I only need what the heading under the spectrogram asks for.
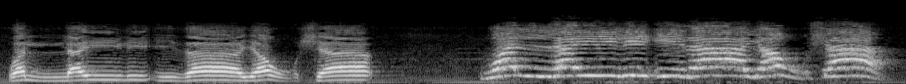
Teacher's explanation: غین کو ذرا پر کر کے پڑھیں گے. وقت کی صورت میں یہ شا ہی رہے گا، وصل کی صورت میں بھی شا رہے گا، ایک الف کے برابر.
